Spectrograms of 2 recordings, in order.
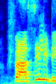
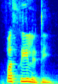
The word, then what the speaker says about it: facility: But the correct way to say this word is not facility actually. The right way to say this word is facility.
